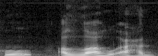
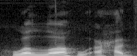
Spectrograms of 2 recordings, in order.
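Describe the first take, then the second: First: No 'wa' sound comes between 'hu' and 'allahu'. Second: A 'wa' sound links 'hu' and 'allahu'. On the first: The speaker calls it wrong. "নয়" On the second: The speaker calls it right. "ওয়া এর উপর জবর হবে"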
